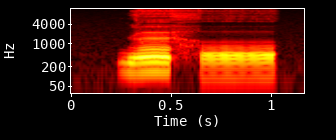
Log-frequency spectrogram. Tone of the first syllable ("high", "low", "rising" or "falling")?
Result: high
